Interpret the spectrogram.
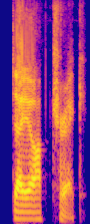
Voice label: "dioptric", American

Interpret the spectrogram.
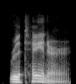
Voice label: "retainer", American

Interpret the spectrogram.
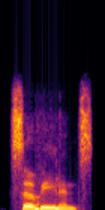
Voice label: "surveillance", Indian

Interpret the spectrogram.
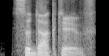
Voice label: "seductive", British

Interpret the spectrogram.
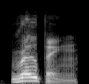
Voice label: "roping", British

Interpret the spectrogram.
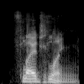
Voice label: "fledgling", American

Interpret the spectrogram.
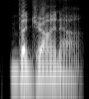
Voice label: "vagina", American

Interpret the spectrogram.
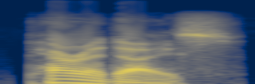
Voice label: "paradise", American

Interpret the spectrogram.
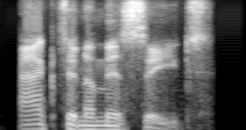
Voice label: "actinomycete", British

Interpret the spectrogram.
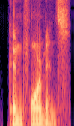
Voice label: "conformance", American

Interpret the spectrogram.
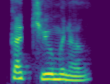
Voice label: "cacuminal", Indian

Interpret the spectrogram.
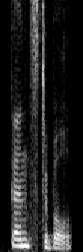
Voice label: "constable", Indian

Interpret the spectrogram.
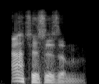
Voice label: "atticism", British

